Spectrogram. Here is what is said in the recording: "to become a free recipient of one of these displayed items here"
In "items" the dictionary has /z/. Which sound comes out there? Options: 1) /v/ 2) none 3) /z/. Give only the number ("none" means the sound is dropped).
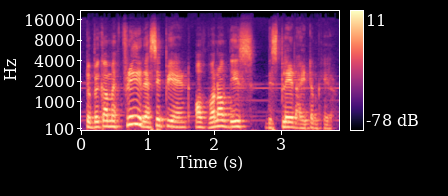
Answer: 2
